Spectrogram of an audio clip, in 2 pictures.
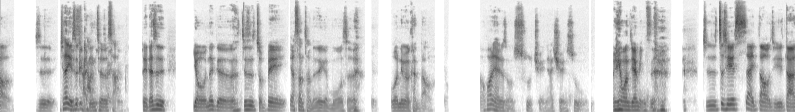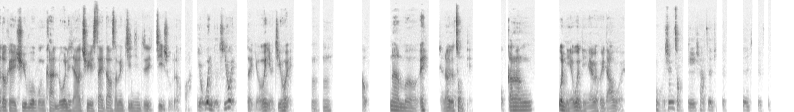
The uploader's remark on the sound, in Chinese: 這集收音有些問題，敬請大家見諒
